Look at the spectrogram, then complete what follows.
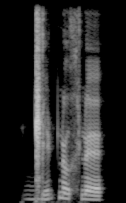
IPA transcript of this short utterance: ɡ͡ǁ i ʈ ɳ ɤ x ɳ ɛ

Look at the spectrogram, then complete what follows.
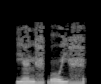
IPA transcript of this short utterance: j ɛ̃ n ɛ̤ ɓ o j ɛ̤

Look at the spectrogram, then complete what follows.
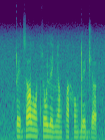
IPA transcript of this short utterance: ʈ e d͡z ɐ lˠ õ t͡s o lʲ a ʎ ã v p ã h õ v ɖ e d͡ʒ ɐ

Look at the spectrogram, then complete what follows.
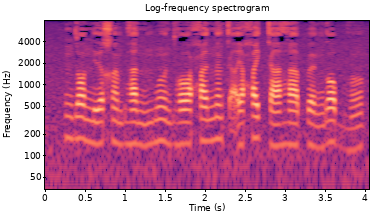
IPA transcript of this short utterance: n d ɔ˥˧ n ɨː˩˧ χ ɐ̃˧ bʱ a˧˩ n m b õ˥˧ dʱ ɔː˧ ħ ɐ˥ n ɐ̃˥ k a̰˩˧ e̯ ħ e˥ k a˩˧ ɦ a˧ p œ˧˩ ŋ ɡ ɔ˥˧ bʱ õ˩˧

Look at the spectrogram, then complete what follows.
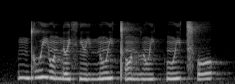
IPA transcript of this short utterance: n d u j õ n ø sʲ õ j n ũ j tʼ õ n z ũ j k ũ j t͡sʼ o

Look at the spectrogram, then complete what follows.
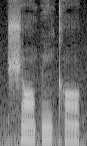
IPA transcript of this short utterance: ʃ ɔ̃ p ĩ kʰ ɔ̃

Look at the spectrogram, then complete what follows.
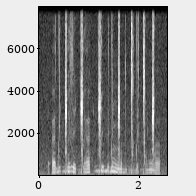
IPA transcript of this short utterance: ʔ ɛ˨˦ d ɪ˦ ɡ͡ǁ ɪ˦ z i˨ ɡ͡ǁ ɛ˦ | ɡ͡ǁ i˦ b ɪ˨˦ d ɛ˨ ŋ͡ǁ ɪ˨ b ə˨ ɡ͡ǀ ə˨ d ɛ˧ ɡ͡ǀ ɔ˧ ŋ͡ǁ ɜ˨

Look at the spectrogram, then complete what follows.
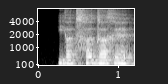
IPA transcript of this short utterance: j ɐ t͡sʰ ɐ d ɐ x ɛ

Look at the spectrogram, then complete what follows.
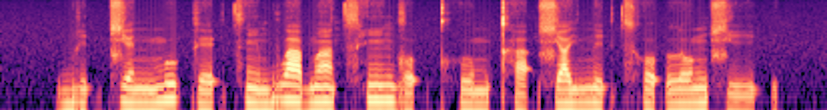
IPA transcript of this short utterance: b i˨ ʔ t͡ɕ e˧ n m u˦ k e˨ ʔ t͡s ĩ˧ b w a˥˧ b ã˥˧ t͡sʰ ĩ˦ ɡ o˨ ʔ kʰ u˧ m kʰ a˨ ʔ ɕ a˦ j n̪ i˦ ʔ t͡sʰ o˦ ʔ l o˦ ŋ ɕ i˨ ʔ

